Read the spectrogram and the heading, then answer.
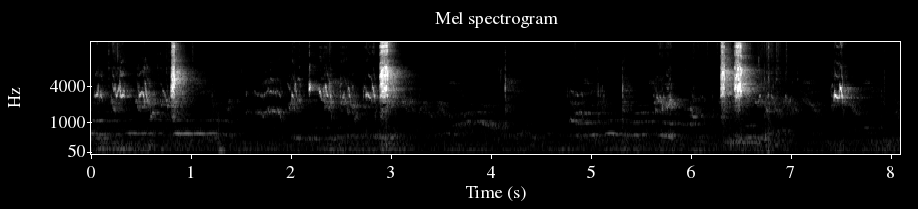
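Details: Baby parrot during feeding: raspy, squawking bursts in bunches separated by quieter gaps, with softer rough chatter in between.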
